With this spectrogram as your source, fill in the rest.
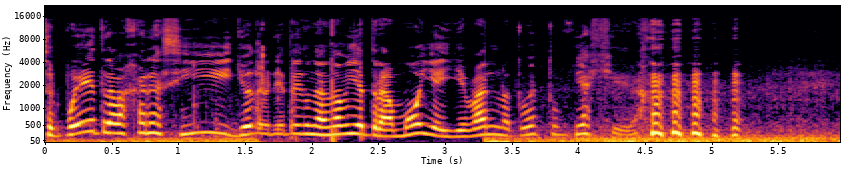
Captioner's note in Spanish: risas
